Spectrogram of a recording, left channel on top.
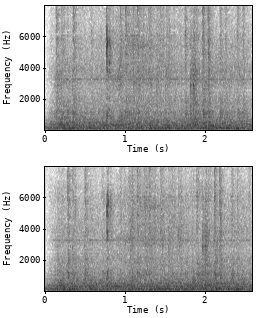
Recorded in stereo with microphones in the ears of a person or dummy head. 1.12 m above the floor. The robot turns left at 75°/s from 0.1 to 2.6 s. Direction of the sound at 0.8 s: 50° left (ahead or behind).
